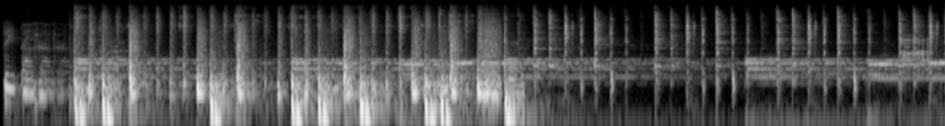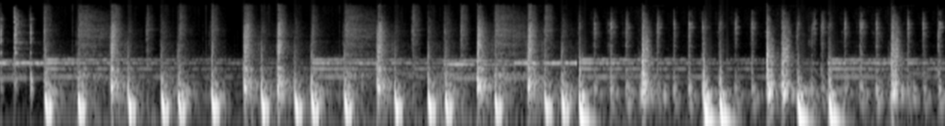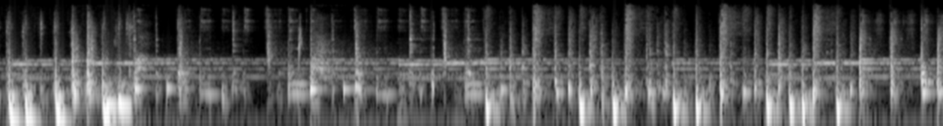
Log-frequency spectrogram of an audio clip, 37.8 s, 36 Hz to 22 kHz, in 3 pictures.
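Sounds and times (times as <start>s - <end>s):
drums playing in the basement: 1.0s - 8.3s, 12.1s - 37.7s.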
